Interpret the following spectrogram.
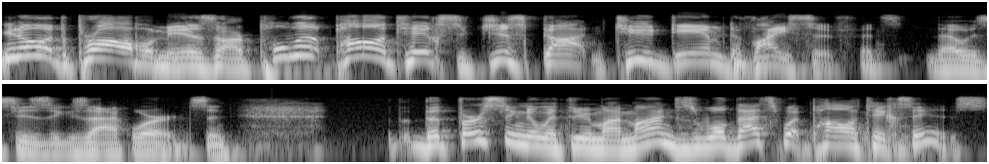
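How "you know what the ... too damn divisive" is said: higher, put-on elderly old man voice. Retelling an old man overheard talking politics at the gym, old man voice. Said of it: "So this is my old man voice".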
